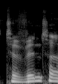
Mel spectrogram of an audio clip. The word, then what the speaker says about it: Tevinter: So it's Tevinter and Arlathan. Both have the emphasis on the second syllable, I suppose.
